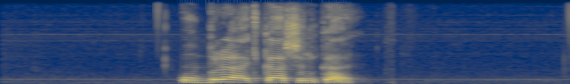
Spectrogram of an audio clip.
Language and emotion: Russian, angry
